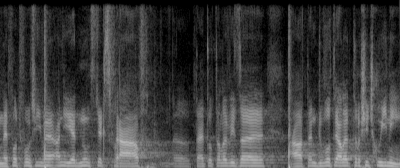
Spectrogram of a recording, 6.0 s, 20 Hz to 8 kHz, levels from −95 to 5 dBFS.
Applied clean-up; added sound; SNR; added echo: none; Fireworks; 6 dB; none.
